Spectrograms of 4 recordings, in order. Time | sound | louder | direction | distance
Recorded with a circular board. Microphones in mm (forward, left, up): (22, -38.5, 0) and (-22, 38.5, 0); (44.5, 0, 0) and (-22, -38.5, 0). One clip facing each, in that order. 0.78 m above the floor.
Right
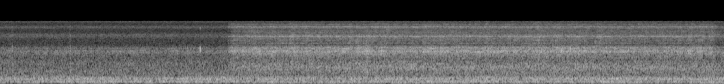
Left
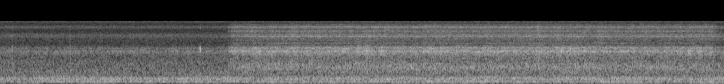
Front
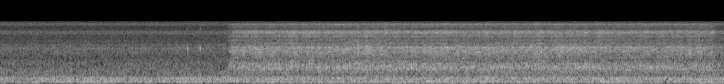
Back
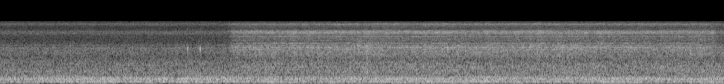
2.3 | boiling | left 1 dB, even | 35° left | 6 m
